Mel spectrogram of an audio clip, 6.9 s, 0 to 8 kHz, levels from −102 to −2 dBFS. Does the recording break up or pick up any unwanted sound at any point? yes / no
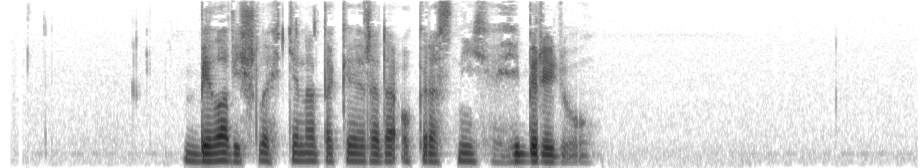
no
